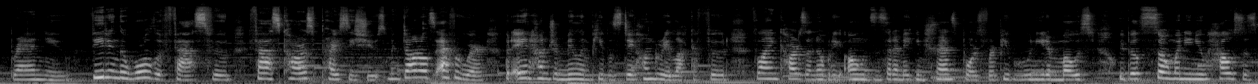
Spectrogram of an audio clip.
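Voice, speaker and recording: A young woman in her late teens performs spoken word in a fairly high voice. She delivers her lines earnestly, with rhythmic emphasis, while music plays clearly behind her. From Canada. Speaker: student slam poet. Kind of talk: performed slam poetry recitation. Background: background music.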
